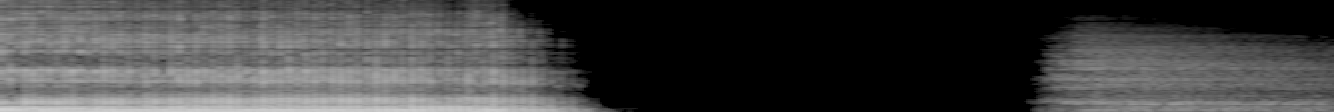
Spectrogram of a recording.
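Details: Lion gives a loud, sustained, deep roar of almost three seconds that cuts off sharply; after a silence a quieter, low rumbling roar follows.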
